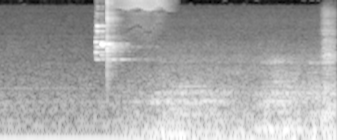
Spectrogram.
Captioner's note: end-transmission chime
